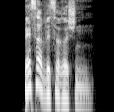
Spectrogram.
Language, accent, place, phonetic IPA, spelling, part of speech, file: German, Germany, Berlin, [ˈbɛsɐˌvɪsəʁɪʃn̩], besserwisserischen, adjective, De-besserwisserischen.ogg
- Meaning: inflection of besserwisserisch: 1. strong genitive masculine/neuter singular 2. weak/mixed genitive/dative all-gender singular 3. strong/weak/mixed accusative masculine singular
